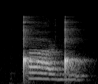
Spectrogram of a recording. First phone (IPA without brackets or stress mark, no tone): ǃ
